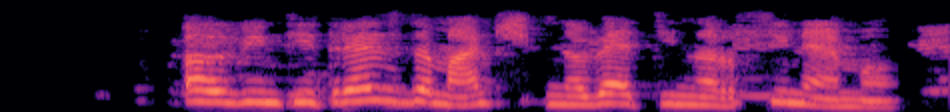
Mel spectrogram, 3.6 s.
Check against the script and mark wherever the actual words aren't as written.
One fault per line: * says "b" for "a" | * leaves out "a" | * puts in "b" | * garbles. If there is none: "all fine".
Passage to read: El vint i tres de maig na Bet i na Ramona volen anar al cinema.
* leaves out "Ramona volen anar"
